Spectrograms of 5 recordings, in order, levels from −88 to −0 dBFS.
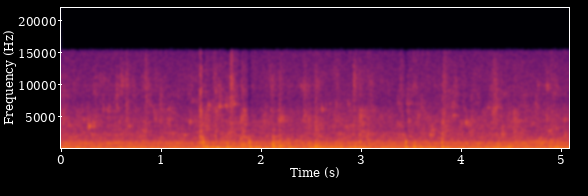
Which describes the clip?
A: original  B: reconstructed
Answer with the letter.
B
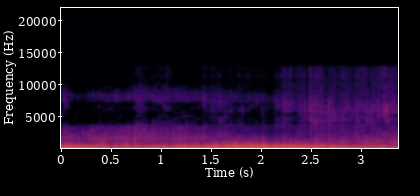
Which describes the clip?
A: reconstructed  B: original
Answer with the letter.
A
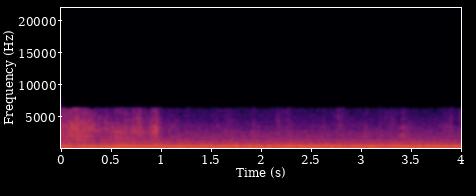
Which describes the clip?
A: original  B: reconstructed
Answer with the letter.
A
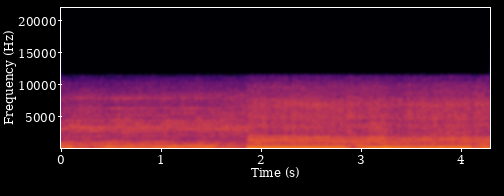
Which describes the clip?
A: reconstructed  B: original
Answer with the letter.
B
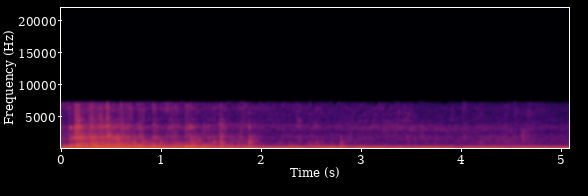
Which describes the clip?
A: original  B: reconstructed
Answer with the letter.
A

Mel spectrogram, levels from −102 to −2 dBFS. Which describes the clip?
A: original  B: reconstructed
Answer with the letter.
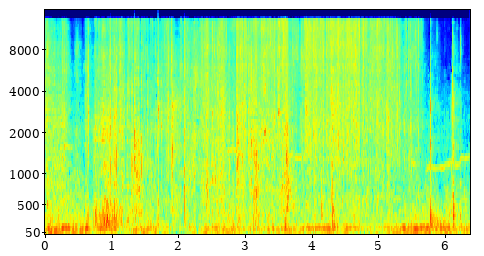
A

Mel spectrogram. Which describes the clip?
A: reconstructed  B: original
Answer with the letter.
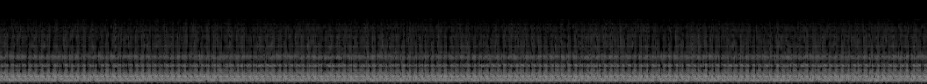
A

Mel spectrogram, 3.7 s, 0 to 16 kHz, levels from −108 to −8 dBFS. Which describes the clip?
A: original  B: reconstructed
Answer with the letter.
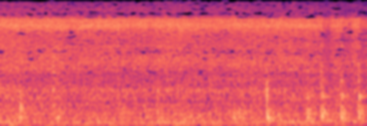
A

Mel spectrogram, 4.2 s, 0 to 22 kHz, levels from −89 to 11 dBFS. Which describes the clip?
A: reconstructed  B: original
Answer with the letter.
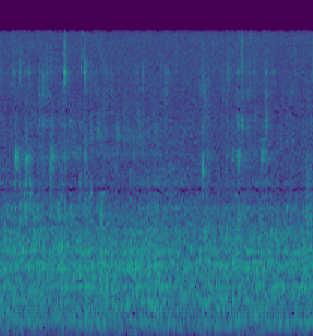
B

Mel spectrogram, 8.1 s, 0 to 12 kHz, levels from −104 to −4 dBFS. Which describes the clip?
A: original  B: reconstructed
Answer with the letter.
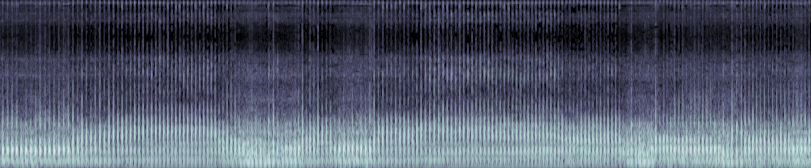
A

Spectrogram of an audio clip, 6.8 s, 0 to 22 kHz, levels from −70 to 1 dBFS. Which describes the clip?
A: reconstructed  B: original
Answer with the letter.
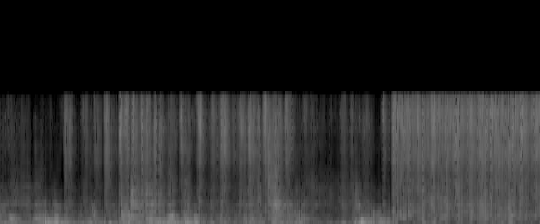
A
